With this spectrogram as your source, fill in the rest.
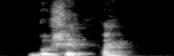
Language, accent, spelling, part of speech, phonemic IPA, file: French, Canada, bouchée de pain, noun, /bu.ʃe d(ə) pɛ̃/, LL-Q150 (fra)-bouchée de pain.wav
- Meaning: very low price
